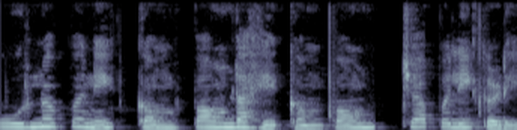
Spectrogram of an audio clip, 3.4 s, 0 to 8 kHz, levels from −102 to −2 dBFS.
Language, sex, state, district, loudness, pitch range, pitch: Marathi, female, Maharashtra, Sindhudurg, -33 LUFS, 200-225 Hz, 215 Hz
